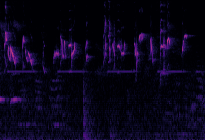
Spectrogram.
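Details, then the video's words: White-eye singing while quivering, a quick series of high, thin whistled and chirped notes, some slurred, over a soft low background rumble. "pleci bunyi sambil geter geter"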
